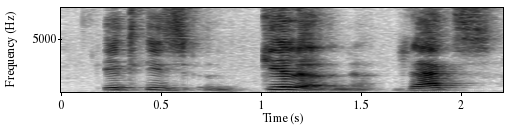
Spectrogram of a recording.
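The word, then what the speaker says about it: Ghislaine: s l a i n e it is pronounced gillen like guillermo it's not jesus and it's not gillane which would be the french pronunciation it is gillen that's how the name is pronounced in return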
